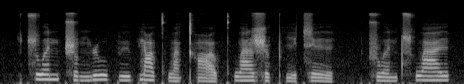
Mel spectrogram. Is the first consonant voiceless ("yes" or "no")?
yes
